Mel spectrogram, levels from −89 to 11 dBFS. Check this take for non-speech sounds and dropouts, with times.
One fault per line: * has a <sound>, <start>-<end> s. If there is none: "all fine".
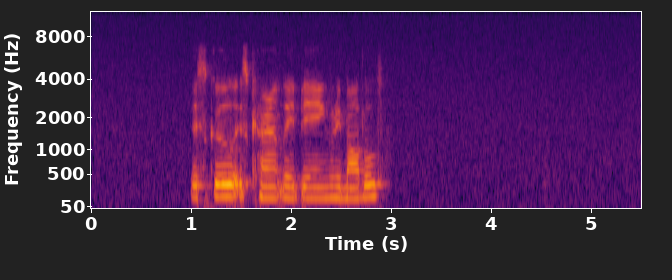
all fine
